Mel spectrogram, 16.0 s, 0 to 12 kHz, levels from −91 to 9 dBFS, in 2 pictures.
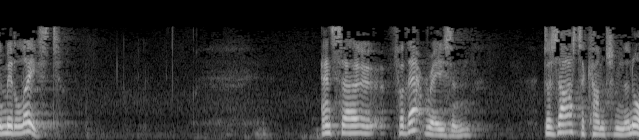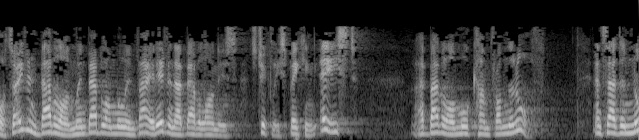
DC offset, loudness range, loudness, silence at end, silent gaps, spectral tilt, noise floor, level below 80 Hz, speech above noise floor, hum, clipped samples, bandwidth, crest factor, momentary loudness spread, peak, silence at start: under 0.1%; 7 LU; -19 LUFS; 0 s; none; -6 dB/octave; -59 dBFS; -62 dBFS; 40 dB; none; under 0.1%; 6.4 kHz; 20 dB; 11 LU; 0 dBFS; 0 s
